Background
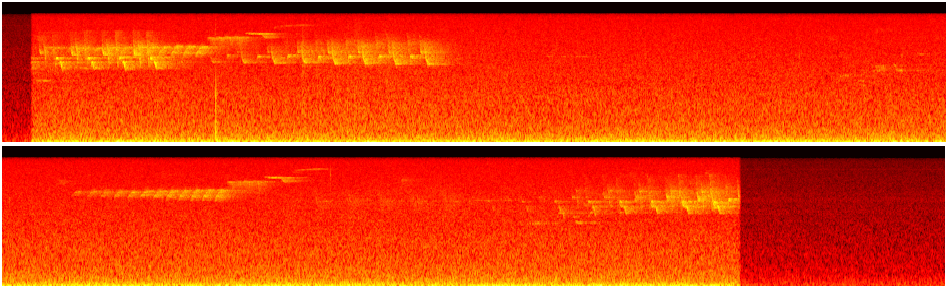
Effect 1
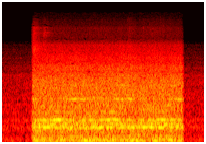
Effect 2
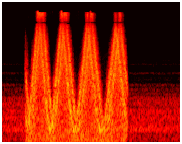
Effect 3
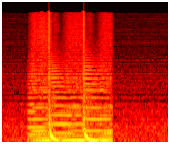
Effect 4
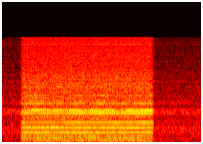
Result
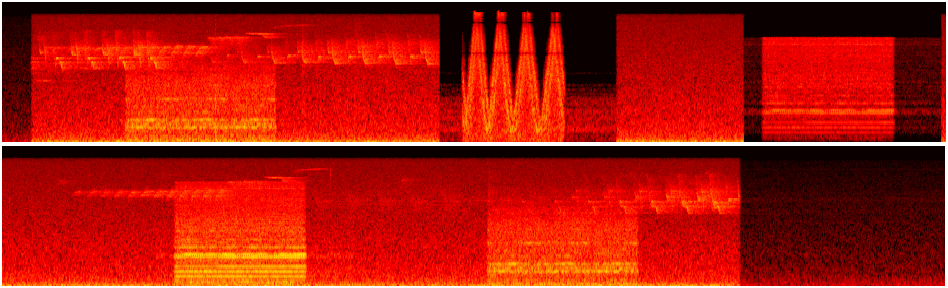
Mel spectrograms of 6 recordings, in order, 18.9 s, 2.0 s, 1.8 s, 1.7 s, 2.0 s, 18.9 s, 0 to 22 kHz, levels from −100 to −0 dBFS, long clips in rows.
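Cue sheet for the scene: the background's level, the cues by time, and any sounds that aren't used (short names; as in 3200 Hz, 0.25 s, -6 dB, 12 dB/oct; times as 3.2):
background -15 dB
0.93 add 1 -11 dB
4.37 replace with 2 -3.5 dB + notch 4800 Hz, Q 6.2
7.41 replace with 4 -1 dB + differentiator
10.97 add 4 -2 dB
13.99 add 1 -9.5 dB
not used: 3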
